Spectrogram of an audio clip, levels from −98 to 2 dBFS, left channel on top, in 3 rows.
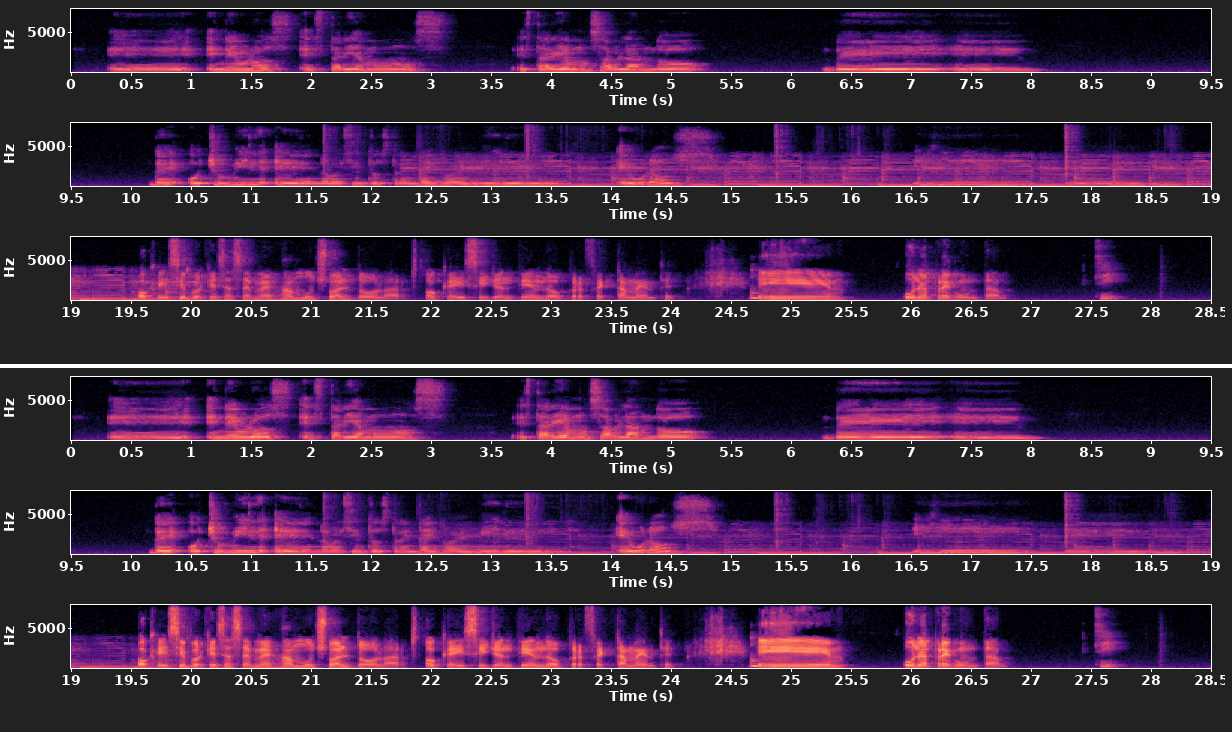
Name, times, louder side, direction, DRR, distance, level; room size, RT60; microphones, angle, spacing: voice 1, 0.3-3.1 3.7-5.3 6.3-8.1 10.1-13.7 14.0-14.9 16.5-17.5 17.8-18.8 24.6-25.0 27.5-27.7, equal, 35° right, 1.1 m, -29 dB
Splash splatter, 11.6-12.7 13.3-14.4 15.3-16.6 17.8-18.3 18.5-18.7, left 1 dB, ahead, 1.7 m, -52 dB
sound 1, 12.2-20.1, left 3 dB, 35° left, 0.4 m, -40 dB
voice 2, 19.6-25.4 25.9-26.8, right 7 dB, 65° right, 0.5 m, -26 dB
13.0 x 8.4 x 3.5 m
head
